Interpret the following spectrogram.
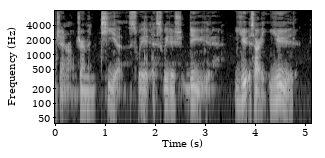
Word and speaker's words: djur: Djur. The D is written, but it's no longer sounded.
